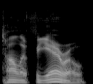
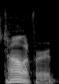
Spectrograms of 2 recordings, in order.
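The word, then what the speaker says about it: Taliaferro: spelled and it looked like it should be pronounced tala Fierro but it was Toliver and uh one of my favorite all-time quarterbacks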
